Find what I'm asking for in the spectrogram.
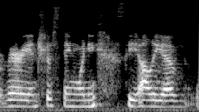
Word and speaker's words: Aliyev: The president of Azerbaijan, Aliyev, is that how you say it? – Aliyev.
